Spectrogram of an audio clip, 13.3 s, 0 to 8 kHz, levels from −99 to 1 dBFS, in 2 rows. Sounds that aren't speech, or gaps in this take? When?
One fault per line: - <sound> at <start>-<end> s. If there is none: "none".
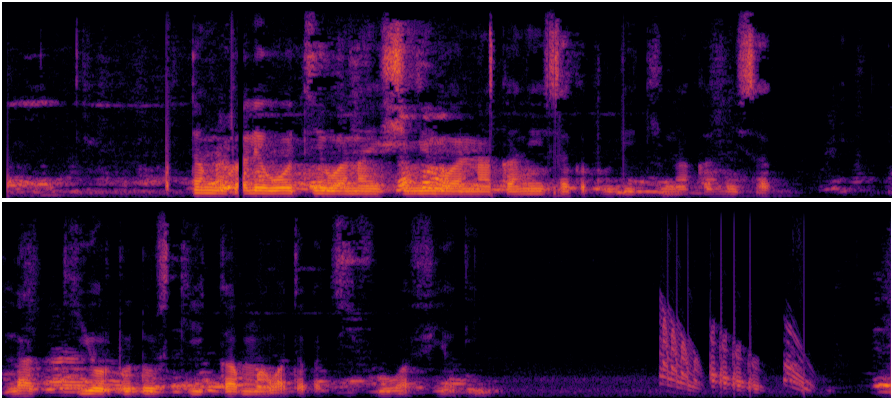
- dropout at 1.8-1.8 s
- chirp at 11.6-12.8 s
